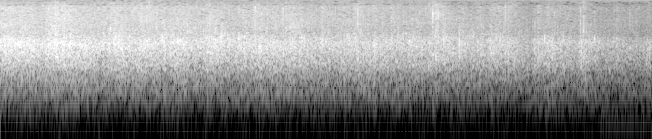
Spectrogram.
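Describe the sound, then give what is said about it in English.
Church audience clapping, a dense, sustained burst of many hands applauding at an even level, easing slightly toward the end. “Clap your hands for a God who respects himself.”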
